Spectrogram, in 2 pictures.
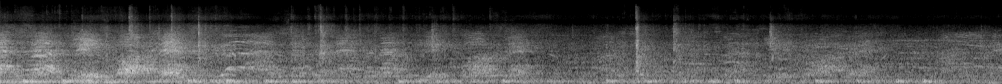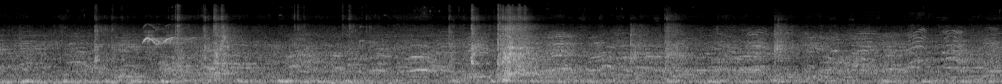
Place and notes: Leuvehaven, Rotterdam, Netherlands - Huizen voor mensen, niet voor winst
Huizen voor mensen, niet voor winst. Recording of a demonstration calling for an end to the housing crisis in the Netherlands. At the beginning and the end of the recording, it is possible to listen to a few skaters, they usually gather in an open space in front of the Maritime Museum. It is also possible to listen to two groups chanting "Huizen voor mensen, niet voor winst", to a speaker someone brought to lay music and a group of drummers. The demonstration would walk towards the city center to finally reach Blaak.
Zuid-Holland, Nederland, 17 October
